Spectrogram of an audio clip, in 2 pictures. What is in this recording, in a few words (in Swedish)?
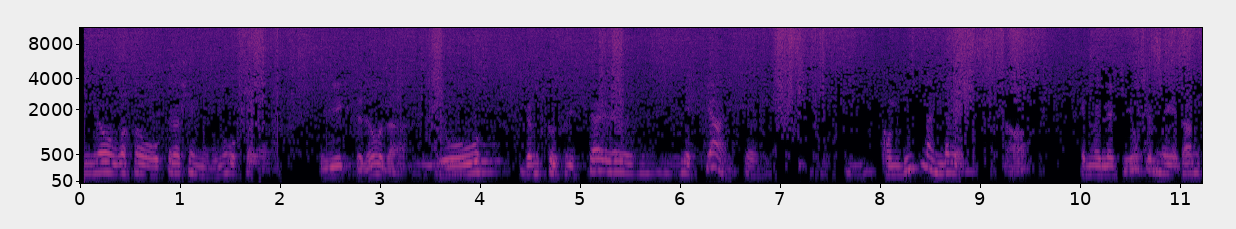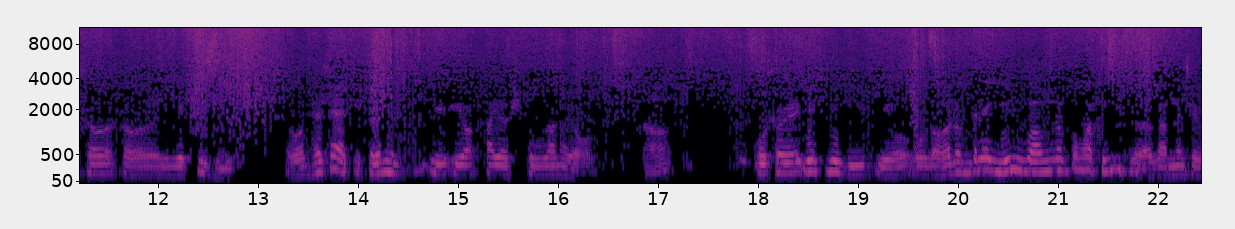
dialekter; Folkminnen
